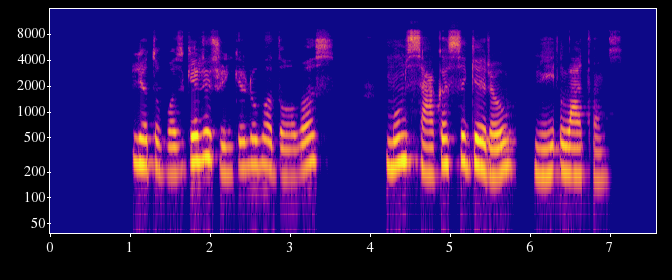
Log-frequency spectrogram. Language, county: Lithuanian, Panevėžys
